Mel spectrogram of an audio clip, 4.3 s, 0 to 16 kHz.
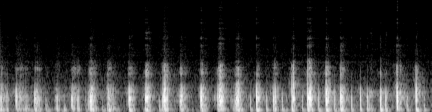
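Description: Fingertips and nails tap and scratch the clear plastic wrap on the front of a small, closed blue and orange paper notebook held up in the air. About 28 quick, dry taps follow one another at an uneven pace, each a short, mid-pitched knock with a crinkly plastic edge and almost no ring.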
